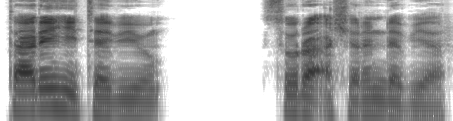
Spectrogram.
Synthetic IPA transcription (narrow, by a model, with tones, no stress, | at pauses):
taː˦ɾiː˦hiː˨ta˦bɪ˦ju˦ | suː˦ɽaː˨ʔa˨ʃɪ˨ɾɪ˦nda˨bɪ˦jɐ˦r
